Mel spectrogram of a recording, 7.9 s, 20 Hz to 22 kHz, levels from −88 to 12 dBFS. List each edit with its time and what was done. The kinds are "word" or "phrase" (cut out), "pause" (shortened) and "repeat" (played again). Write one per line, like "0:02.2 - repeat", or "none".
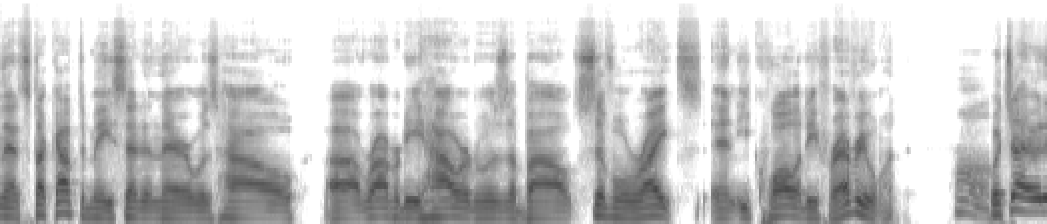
0:02.3 - pause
